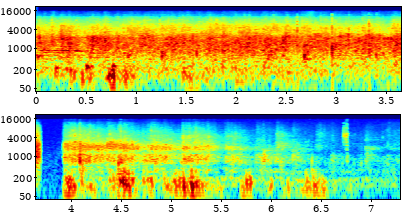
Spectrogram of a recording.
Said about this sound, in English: So let's give a big round of applause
